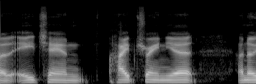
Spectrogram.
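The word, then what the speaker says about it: Achane: Moister went off for me in fantasy, but A-Chain. A-Chain. A-Chain. He put in something to get his name pronounced correctly. No, it's after this game. A-Chan.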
